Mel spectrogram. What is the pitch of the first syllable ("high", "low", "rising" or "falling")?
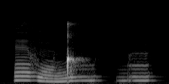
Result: high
